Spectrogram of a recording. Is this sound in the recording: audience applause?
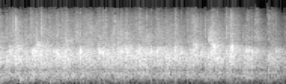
yes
